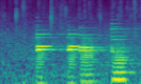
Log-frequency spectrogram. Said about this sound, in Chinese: 清晨还是阳光灿烂的，这会儿一朵云飘到头顶，天一下子变黑了。紧接着，硬币大的雨点儿就噼噼啪啪地落下来。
